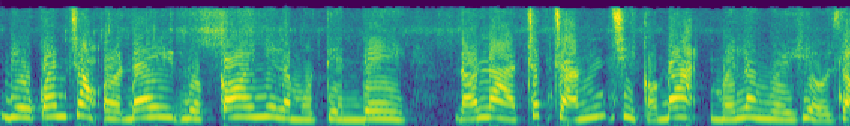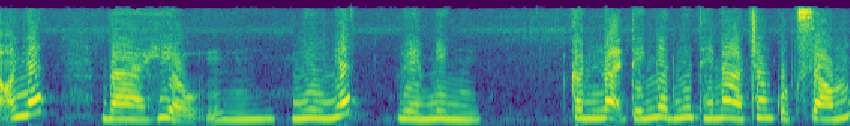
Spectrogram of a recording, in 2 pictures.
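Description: A woman with a normal speaking voice talks at a fairly slow pace in a fairly high pitch, with ordinary pitch variation and very even loudness. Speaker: radio co-host and interpreter. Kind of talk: interpreting and informational radio talk.

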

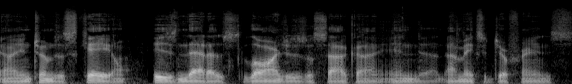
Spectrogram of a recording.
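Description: In a very clean recording with a silent background, a man speaks at a fairly slow pace with a very deep, low pitch and monotone, flat intonation. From Africa. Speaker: community radio host. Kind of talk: radio interview. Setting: radio studio. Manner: hesitant with many fillers.

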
